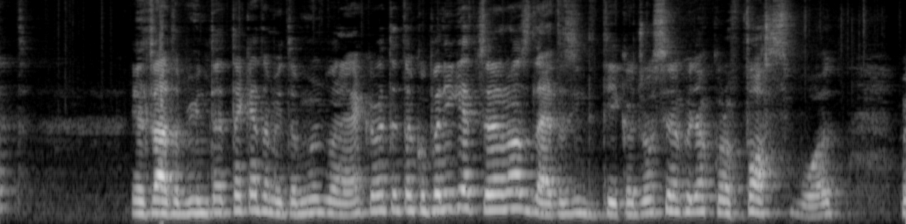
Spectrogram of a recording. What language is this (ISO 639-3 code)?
hun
